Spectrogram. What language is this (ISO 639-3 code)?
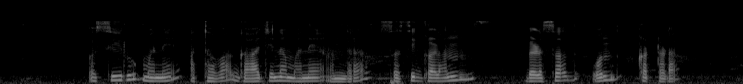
kan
